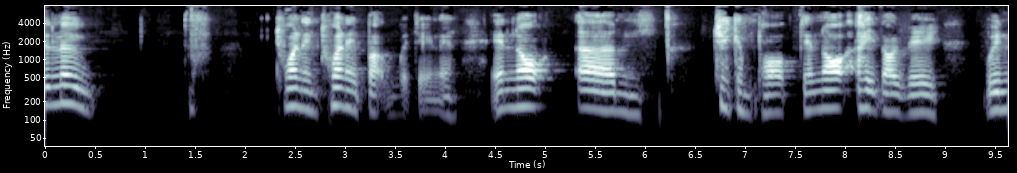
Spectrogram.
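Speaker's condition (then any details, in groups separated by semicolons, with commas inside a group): Cerebral palsy; wheelchair user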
